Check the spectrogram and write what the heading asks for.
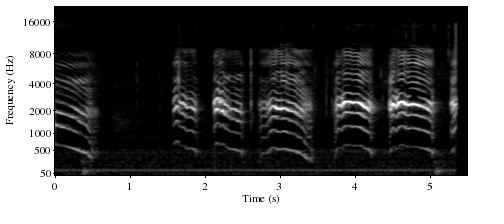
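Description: Bulldog puppy howling: a string of high, thin howls that each rise and then fall in pitch, one trailing off about half a second in, then five more coming about every half second from a second and a half on, with a short yelp at the very end.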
